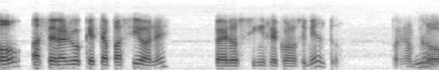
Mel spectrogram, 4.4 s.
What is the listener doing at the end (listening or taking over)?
taking over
